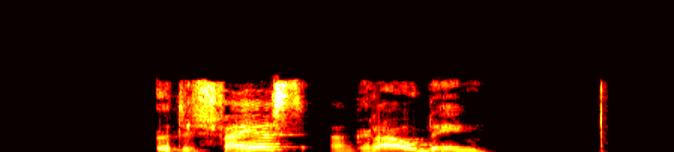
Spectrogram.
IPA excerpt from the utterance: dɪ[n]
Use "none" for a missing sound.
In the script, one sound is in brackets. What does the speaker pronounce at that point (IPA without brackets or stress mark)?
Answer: ŋ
